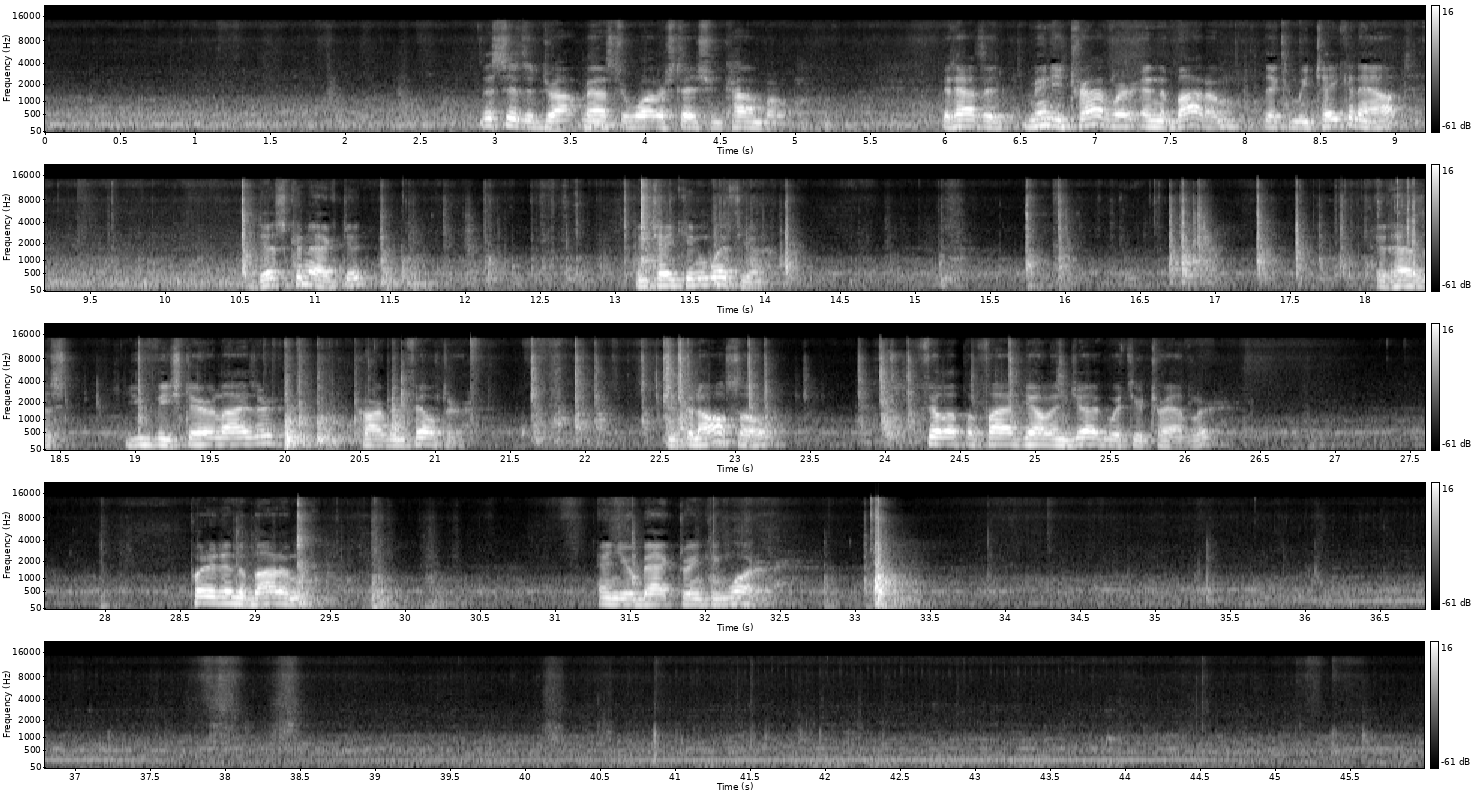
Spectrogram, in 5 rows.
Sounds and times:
Speech: 0:02.9 - 0:05.1, 0:06.0 - 0:09.2, 0:10.5 - 0:11.5, 0:13.1 - 0:14.2, 0:18.0 - 0:21.4, 0:22.5 - 0:23.4, 0:24.2 - 0:26.4, 0:28.6 - 0:29.5, 0:31.3 - 0:32.7.

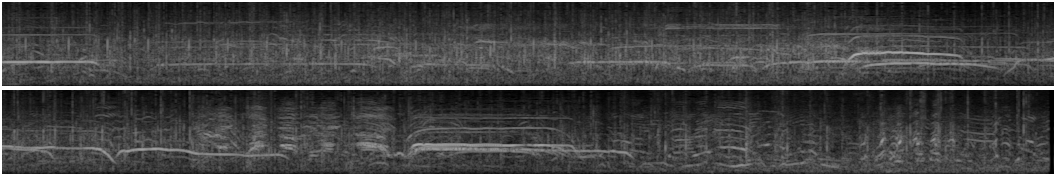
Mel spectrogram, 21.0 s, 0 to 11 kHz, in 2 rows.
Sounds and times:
Speech: 0:16.2 - 0:21.0.

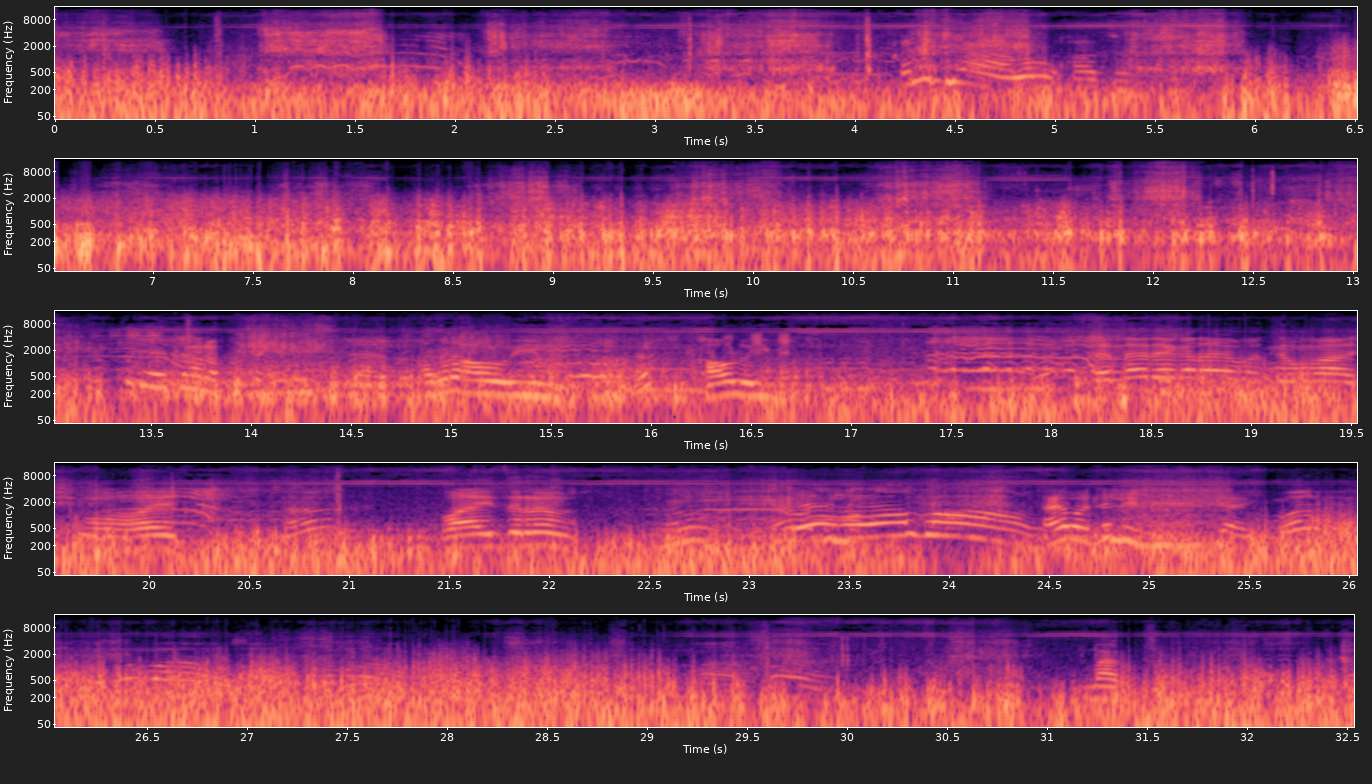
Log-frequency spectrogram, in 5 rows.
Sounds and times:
Bleat: 0:17.4 - 0:18.4, 0:20.0 - 0:20.5, 0:22.6 - 0:23.2.

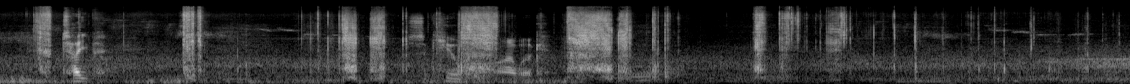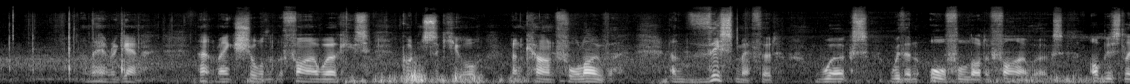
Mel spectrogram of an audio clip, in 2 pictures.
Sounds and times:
Speech: 0:00.6 - 0:01.1, 0:04.1 - 0:05.5, 0:12.1 - 0:22.6
Crackle: 0:03.0 - 0:05.0, 0:07.5 - 0:11.7.

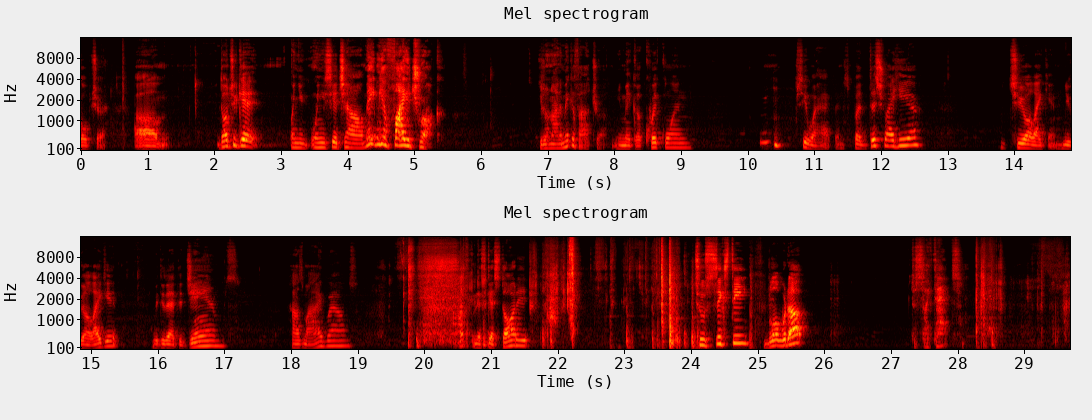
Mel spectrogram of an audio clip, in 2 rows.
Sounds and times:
Speech: 0:00.0 - 0:01.4, 0:02.1 - 0:05.5, 0:06.2 - 0:09.2, 0:10.3 - 0:12.7, 0:13.8 - 0:17.3, 0:18.0 - 0:19.0, 0:20.7 - 0:21.6, 0:24.1 - 0:25.8.

